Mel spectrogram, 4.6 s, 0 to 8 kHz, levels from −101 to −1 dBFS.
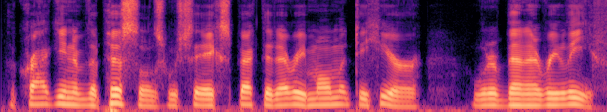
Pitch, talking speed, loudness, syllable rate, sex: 125 Hz, 225 wpm, -17 LUFS, 6.2 syllables/s, male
